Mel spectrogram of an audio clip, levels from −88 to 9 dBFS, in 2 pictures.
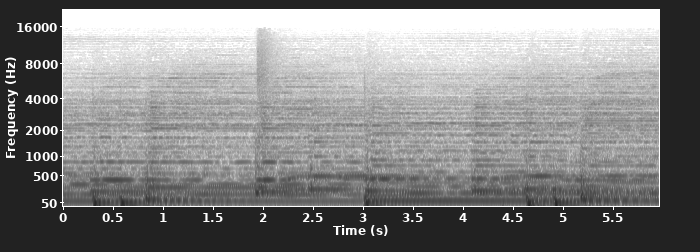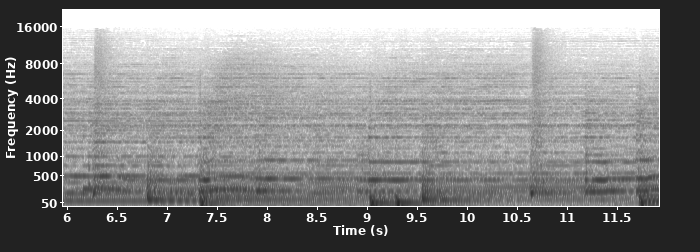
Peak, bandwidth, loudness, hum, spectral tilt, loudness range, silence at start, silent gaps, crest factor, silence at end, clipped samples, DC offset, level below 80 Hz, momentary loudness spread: -4 dBFS; 13.5 kHz; -22 LUFS; none; -6.5 dB/octave; 1 LU; 0 s; none; 16 dB; 0 s; under 0.1%; under 0.1%; -24 dBFS; 6 LU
